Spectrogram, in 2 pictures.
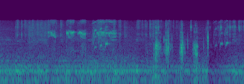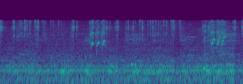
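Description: Battery-powered Micropets toy robot pets, with short squeaky electronic chirps and rapid clicking as a toy scoots across the tile floor.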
